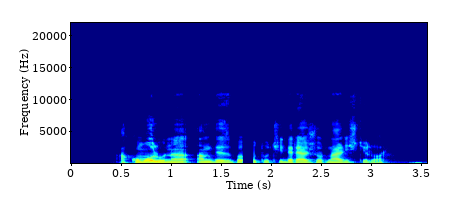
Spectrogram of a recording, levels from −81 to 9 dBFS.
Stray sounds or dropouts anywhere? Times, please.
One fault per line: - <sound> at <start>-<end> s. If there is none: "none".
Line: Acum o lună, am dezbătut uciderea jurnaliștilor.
- dropout at 1.7-1.8 s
